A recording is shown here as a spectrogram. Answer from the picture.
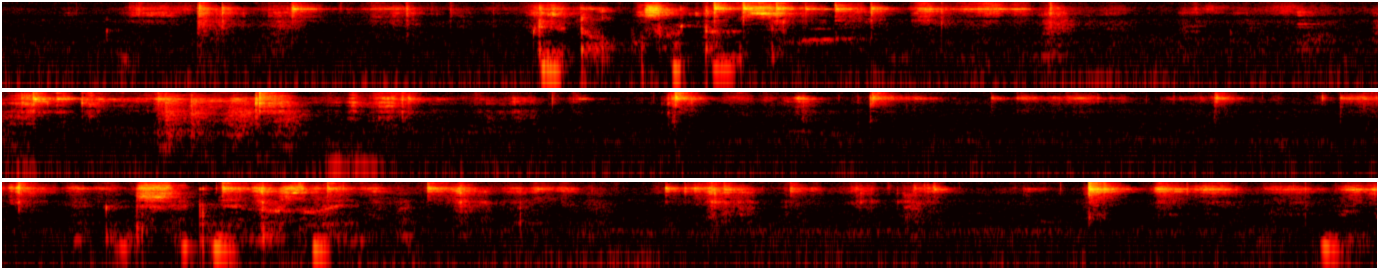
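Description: Metal knitting needles clicking and scraping against each other in short, irregular runs, with yarn rubbing, as stitches are knitted together to decrease.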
